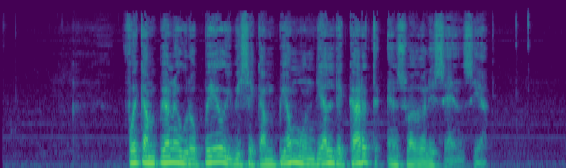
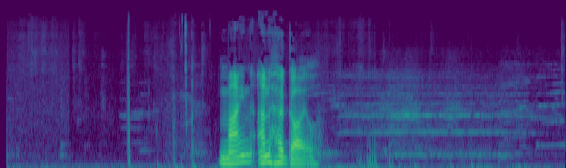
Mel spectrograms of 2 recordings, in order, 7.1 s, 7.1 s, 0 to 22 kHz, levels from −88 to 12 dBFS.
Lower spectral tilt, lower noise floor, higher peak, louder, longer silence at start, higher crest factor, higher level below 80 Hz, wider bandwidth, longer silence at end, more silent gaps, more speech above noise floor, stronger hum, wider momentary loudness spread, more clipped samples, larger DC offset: about the same, -6.5 dB/octave vs -6.5 dB/octave; about the same, -62 dBFS vs -59 dBFS; second, -4 dBFS vs 0 dBFS; about the same, -19 LUFS vs -18 LUFS; about the same, 1.6 s vs 1.6 s; second, 16 dB vs 24 dB; about the same, -52 dBFS vs -48 dBFS; first, 16 kHz vs 14.5 kHz; second, 1 s vs 1.95 s; neither; about the same, 43 dB vs 42 dB; neither; second, 14 LU vs 26 LU; neither; neither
